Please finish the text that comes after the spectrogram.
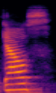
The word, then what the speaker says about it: Gauss: an old mathematician and Gauss rhymes with house just so you know how to pronounce that okay so we're gonna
